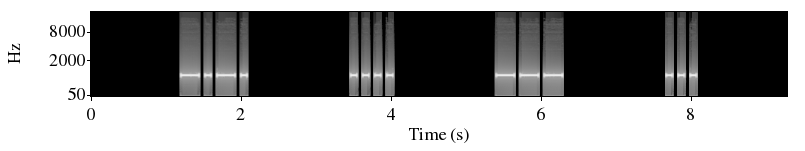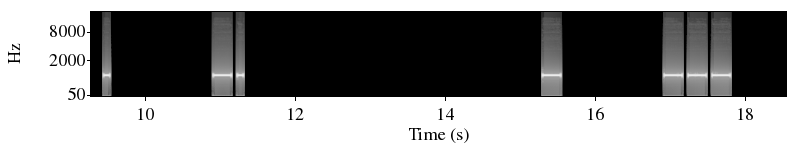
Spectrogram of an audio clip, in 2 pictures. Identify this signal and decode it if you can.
Morse code, heard as a keyed tone, about 15 wpm, spaced as for 5 wpm, 1000 Hz. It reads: CHOSEN TO
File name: qotdfiles / 5wpm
